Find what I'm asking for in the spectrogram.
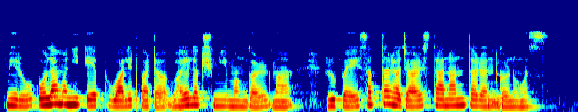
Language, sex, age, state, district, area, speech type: Nepali, female, 18-30, West Bengal, Darjeeling, rural, read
